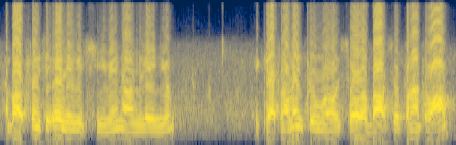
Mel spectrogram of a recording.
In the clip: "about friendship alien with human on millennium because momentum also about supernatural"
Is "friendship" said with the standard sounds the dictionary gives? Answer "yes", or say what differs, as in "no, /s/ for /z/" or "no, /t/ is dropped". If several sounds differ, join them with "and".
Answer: no, /s/ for /ʃ/ and /p/ is dropped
